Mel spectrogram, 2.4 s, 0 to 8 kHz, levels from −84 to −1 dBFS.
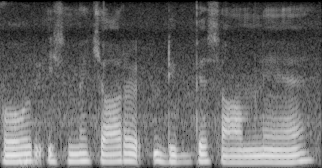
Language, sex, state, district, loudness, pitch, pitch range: Hindi, male, Uttar Pradesh, Shamli, -15 LUFS, 125 Hz, 115-130 Hz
